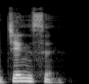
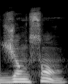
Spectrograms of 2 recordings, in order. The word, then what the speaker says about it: Jenson: 之前我们肯定在讲过啊，尼古拉让松他本人是法国人，但是呢他主要的工作呢，这主要的活动时间他一直都是在意大利啊，所以很多人会把他的名字念成那个什么 Jensen。啊 y a n s e n 或者之类的。但是因为他是法国人，应该叫嗯 Jean Song 啊，应该翻成让松啊，尼古拉让松，他是一个法国的刻字师。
